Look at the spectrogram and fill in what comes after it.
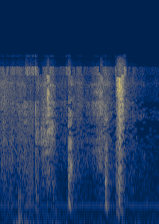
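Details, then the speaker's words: Dog, possibly with a cold: quick run of several short, forceful sneezes with snorting breaths between them; repeated sneezing. "have a cold oh goodness yeah goodness he's sneezing sneezing"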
